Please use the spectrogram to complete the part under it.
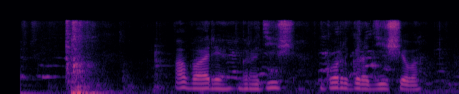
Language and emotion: Russian, neutral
